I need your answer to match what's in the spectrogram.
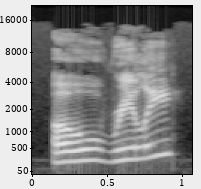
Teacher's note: Notice the rising intonation on really. This shows that the speaker is surprised.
